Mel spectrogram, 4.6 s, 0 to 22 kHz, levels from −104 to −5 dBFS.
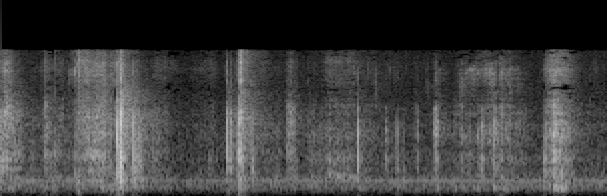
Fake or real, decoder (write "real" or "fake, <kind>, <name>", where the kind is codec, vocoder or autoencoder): real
